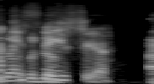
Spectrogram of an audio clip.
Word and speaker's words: akathisia: But this one, and I'm going to pronounce it wrong, so feel free to correct me, but this akathisia, right? Can you explain akathisia.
